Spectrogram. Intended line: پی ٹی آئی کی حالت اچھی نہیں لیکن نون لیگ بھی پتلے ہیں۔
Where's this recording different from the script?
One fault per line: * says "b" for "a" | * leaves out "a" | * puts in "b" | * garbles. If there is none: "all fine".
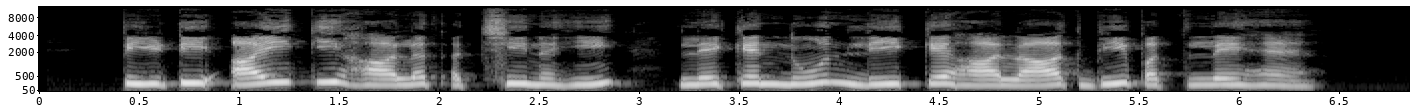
* puts in "کے حالات"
